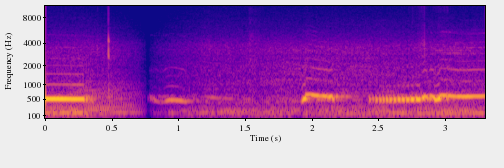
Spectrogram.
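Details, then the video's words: Ornamental dove calling indoors: a steady, drawn-out cooing note, broken by a short pause, then rising again into longer sustained coos, with faint background hum. "Suara Khas Burung Puter Hias"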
